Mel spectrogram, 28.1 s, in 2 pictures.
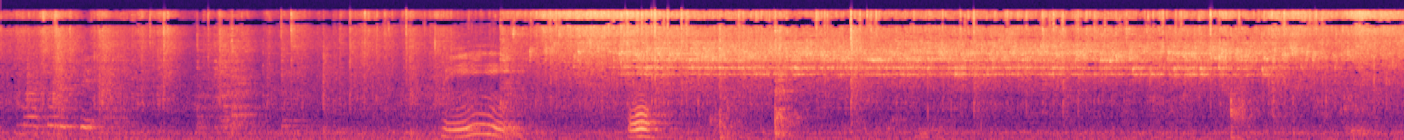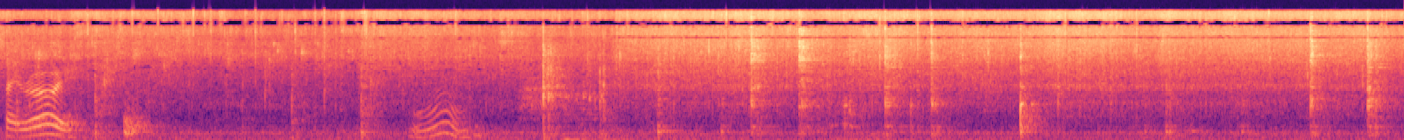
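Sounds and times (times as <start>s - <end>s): onions sizzling in hot oil: 0.0s - 28.0s
metal spatula scraping a pan: 2.0s - 2.6s.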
